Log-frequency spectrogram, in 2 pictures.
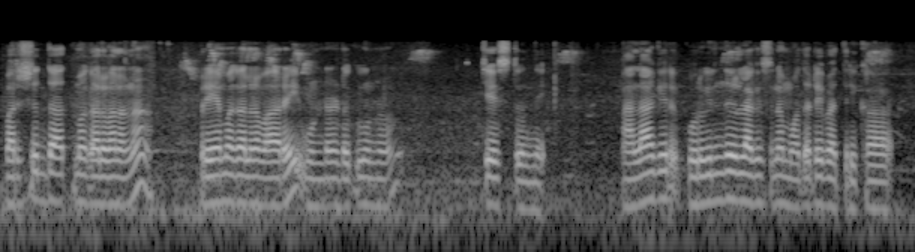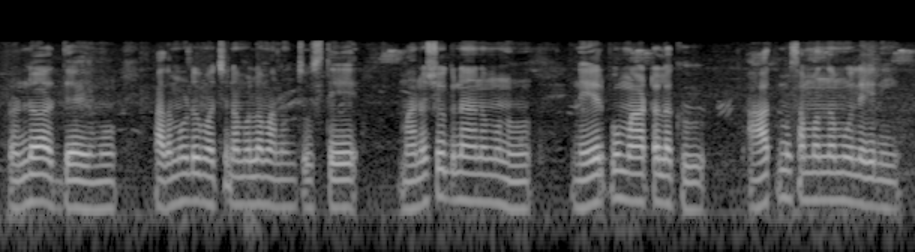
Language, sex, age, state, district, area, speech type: Telugu, male, 18-30, Andhra Pradesh, Bapatla, rural, spontaneous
